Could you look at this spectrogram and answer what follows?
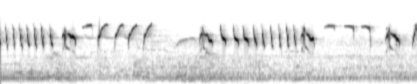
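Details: Song of an Oriental white-eye from Banten, billed as an Asian champion: quick bursts of about eight evenly repeated high chirps alternate with slurred whistled notes, forming a lively, clear twittering sequence.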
